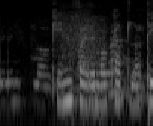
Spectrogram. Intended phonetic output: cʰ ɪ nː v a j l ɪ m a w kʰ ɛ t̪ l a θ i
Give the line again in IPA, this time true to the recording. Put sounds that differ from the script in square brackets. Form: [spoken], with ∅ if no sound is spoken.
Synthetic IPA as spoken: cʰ ɪ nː [f] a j [ɾ] ɪ m a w kʰ [a] t̪ l a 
